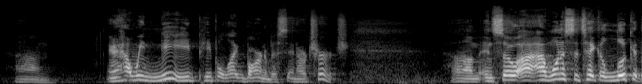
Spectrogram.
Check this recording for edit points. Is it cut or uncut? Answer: uncut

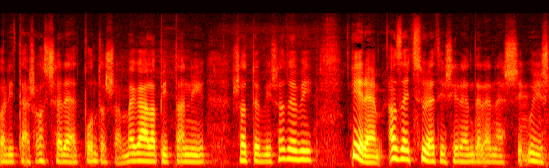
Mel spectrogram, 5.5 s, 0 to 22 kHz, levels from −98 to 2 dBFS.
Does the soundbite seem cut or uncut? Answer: uncut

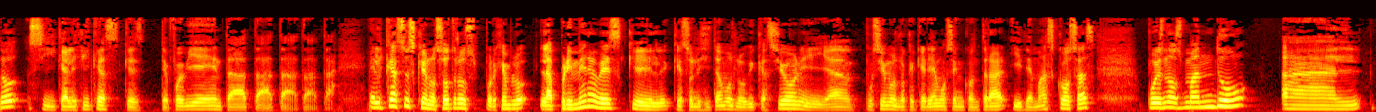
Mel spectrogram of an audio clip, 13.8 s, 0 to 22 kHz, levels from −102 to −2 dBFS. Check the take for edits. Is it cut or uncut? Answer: uncut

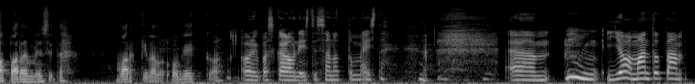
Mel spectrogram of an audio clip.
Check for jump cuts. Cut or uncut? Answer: uncut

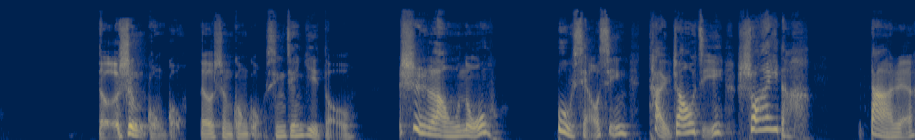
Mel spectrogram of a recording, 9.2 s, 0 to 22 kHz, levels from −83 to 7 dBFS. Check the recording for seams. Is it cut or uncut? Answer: cut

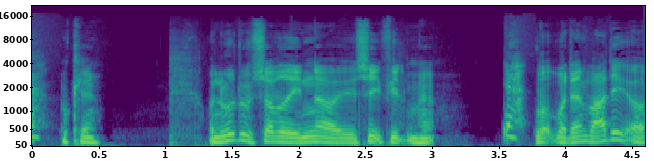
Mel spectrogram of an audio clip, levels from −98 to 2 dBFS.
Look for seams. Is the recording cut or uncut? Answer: uncut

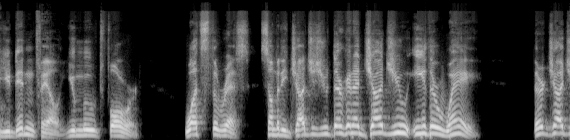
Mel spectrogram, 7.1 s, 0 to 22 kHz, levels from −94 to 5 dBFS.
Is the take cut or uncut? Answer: uncut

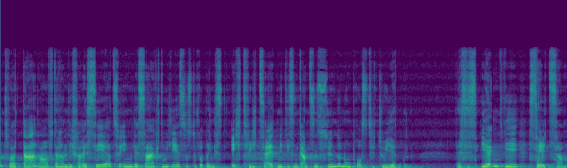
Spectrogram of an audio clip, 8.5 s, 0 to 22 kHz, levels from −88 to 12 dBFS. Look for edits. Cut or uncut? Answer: cut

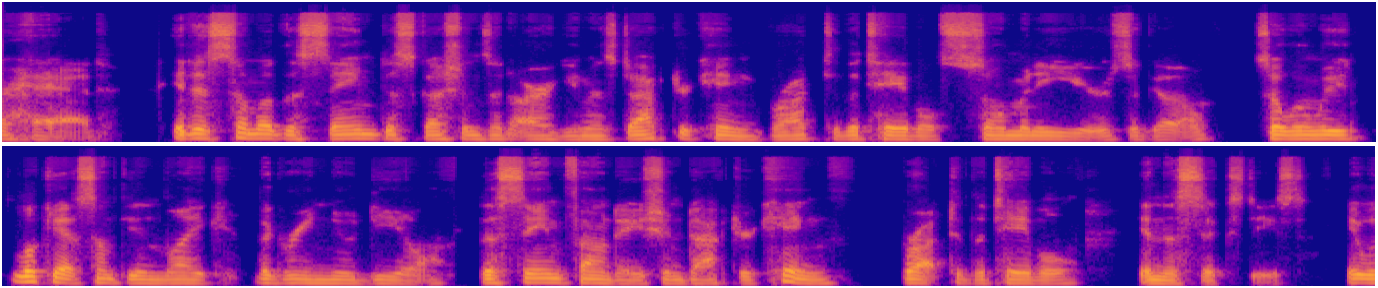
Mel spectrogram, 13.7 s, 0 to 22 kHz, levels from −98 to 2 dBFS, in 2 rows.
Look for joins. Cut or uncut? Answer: cut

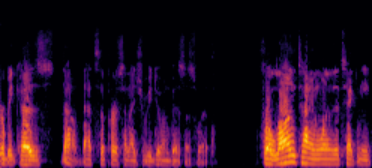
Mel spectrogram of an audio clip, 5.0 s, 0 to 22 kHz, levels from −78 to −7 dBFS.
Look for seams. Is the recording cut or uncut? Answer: cut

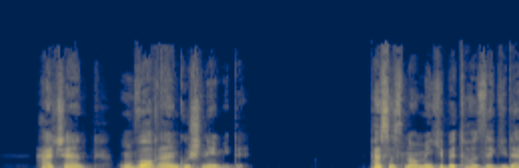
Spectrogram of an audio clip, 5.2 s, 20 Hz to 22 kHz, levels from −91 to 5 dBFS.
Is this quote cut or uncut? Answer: uncut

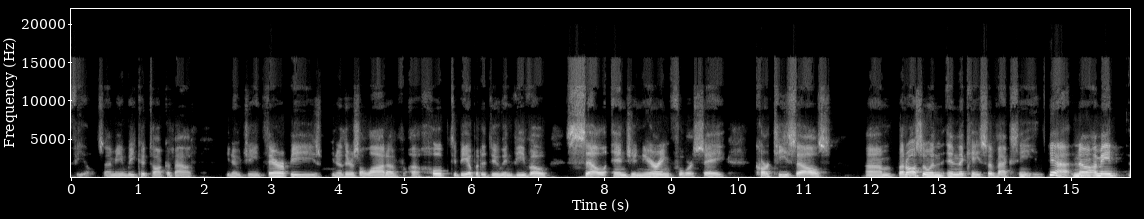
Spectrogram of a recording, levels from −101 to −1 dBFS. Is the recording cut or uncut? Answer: cut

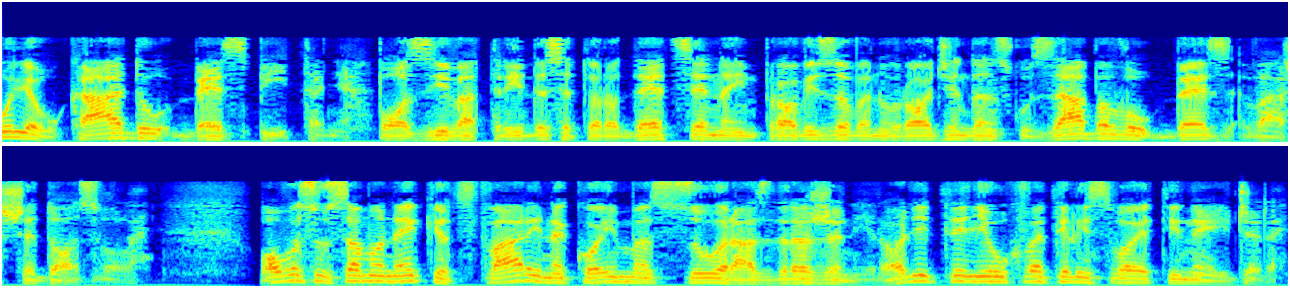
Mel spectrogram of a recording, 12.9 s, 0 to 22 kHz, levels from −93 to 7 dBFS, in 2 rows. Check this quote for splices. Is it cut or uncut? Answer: cut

